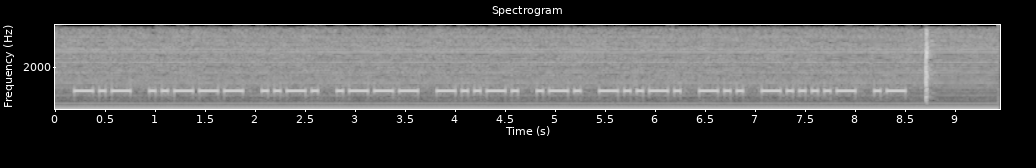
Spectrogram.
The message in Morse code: K2FJ/R/D-A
